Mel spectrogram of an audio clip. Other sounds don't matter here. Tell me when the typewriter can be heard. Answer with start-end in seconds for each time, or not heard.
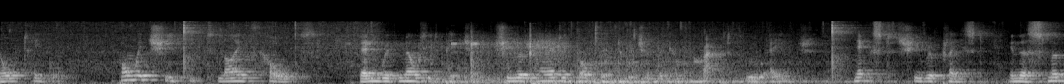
3.5-5.3.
